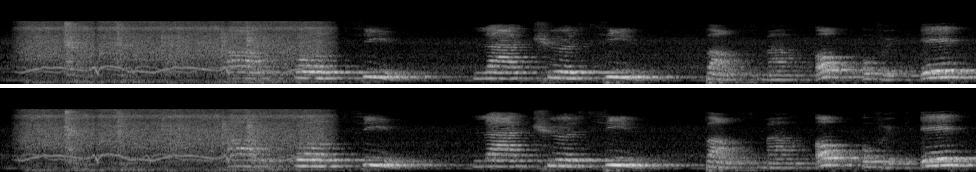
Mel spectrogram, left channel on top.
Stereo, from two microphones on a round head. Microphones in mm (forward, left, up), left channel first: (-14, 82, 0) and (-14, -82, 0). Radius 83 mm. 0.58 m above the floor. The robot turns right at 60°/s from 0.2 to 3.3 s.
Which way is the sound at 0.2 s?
5° right (ahead or behind).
